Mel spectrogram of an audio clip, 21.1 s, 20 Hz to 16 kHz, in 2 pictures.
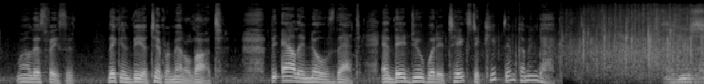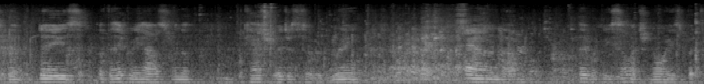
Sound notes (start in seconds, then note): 8.3 applause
